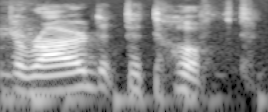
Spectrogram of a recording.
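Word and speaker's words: Gerard 't Hooft: Is that how you pronounce it? When we yes, Gerard de Tuft.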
